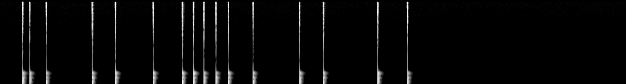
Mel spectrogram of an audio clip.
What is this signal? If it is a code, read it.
Irregular knocks on a wall. There is no code.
